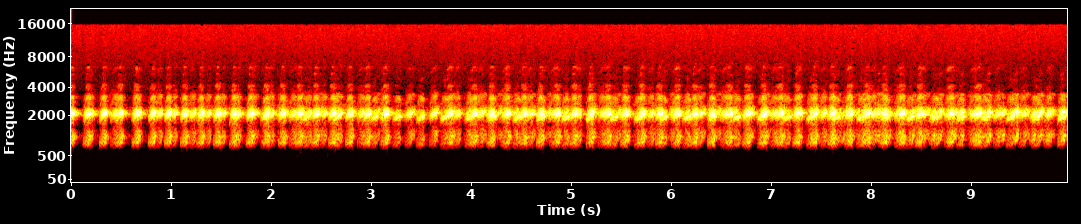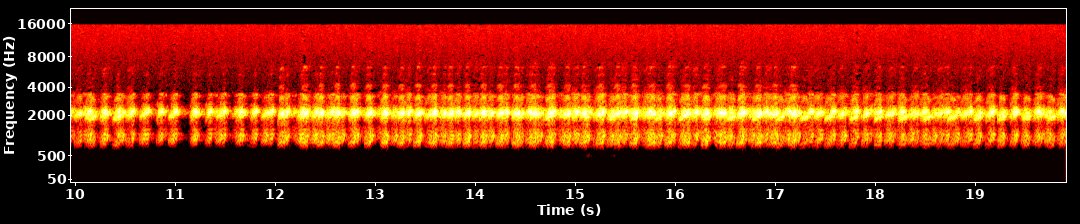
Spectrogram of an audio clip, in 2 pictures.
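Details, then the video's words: Continuous chorus of many tree frogs singing by night at a forest pond in north-east Italy in mid-April, a dense unbroken wall of fast rasping croaks with a brief dip near the middle. "relaxing forest pond by night with singing tree frogs"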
